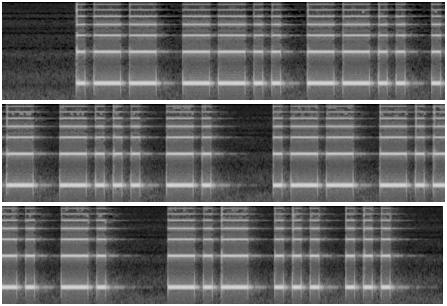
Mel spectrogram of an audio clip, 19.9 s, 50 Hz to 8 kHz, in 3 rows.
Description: Morse code, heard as electronic beeps, machine-sent, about 9 wpm, 560 Hz, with room echo. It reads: WZZABN WCN KSS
